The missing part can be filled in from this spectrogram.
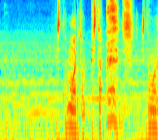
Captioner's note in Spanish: Carraspea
